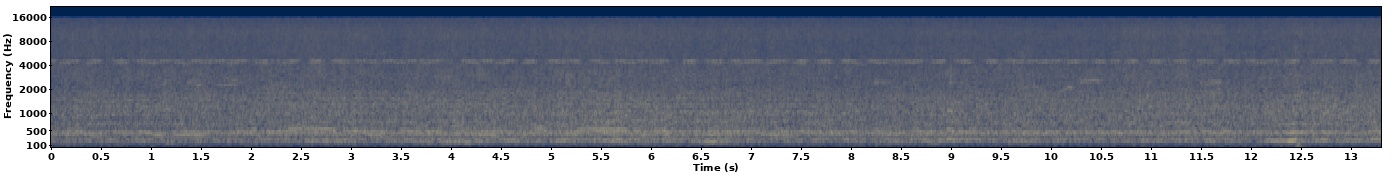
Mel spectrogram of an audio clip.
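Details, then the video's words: Steady hum of bees, many wingbeats blending into a thick drone with wavering lower tones and a faint high pulsing line, unbroken from start to end. "bees therapy relaxing natural buzzing sound"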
